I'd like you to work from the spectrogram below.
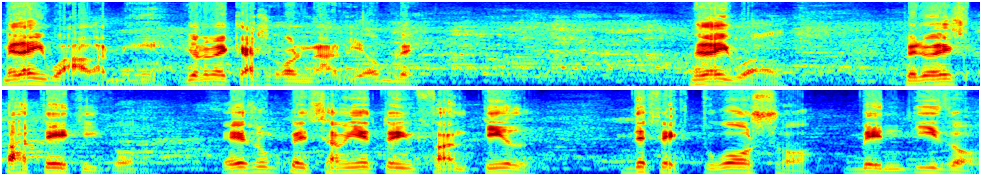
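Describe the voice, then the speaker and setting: A man's medium-pitched voice at a moderate pace, with lively intonation, long and frequent pauses, and music in the background. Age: 60s. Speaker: writer. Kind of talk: panel discussion. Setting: bar with audience. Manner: animated.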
